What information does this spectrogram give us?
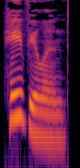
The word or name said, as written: haviland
